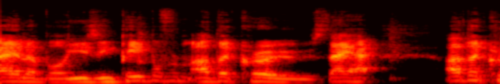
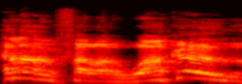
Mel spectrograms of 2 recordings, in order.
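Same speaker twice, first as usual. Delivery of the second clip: put-on Italian South Bronx accent; 3 semitones higher than usual. Discussing Bruce's disguises, quoting him in an Italian South Bronx accent. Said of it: "it's always like Italian guy from the South Bronx".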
